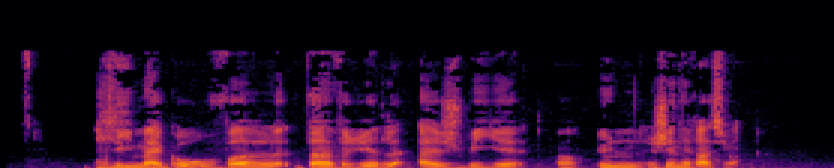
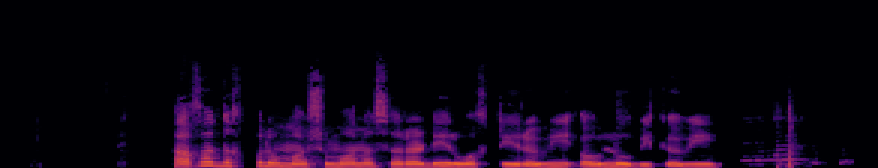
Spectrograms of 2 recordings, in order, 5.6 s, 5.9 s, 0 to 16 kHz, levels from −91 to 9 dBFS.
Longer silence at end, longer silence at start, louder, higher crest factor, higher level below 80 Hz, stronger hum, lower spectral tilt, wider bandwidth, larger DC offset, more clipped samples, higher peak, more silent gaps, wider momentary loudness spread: about the same, 0.65 s vs 0.6 s; second, 0.15 s vs 1.15 s; first, -21 LUFS vs -34 LUFS; about the same, 18 dB vs 16 dB; first, -62 dBFS vs -88 dBFS; neither; about the same, -5 dB/octave vs -4.5 dB/octave; first, 11.5 kHz vs 9.4 kHz; neither; neither; first, -4 dBFS vs -20 dBFS; second, none vs 1.63-1.69 s, 3.25-3.30 s, 4.79-4.90 s; second, 10 LU vs 15 LU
